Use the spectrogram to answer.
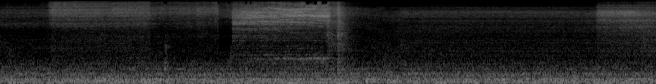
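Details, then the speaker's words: Bursts of soft hissing mist as 4% lidocaine (10 cc, 400 mg) is sprayed onto the uvula for topical anaesthesia before awake intubation in a patient with simulated upper airway obstruction. "just gonna spray the uvula now because i grabbed the uvula a couple of times and"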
